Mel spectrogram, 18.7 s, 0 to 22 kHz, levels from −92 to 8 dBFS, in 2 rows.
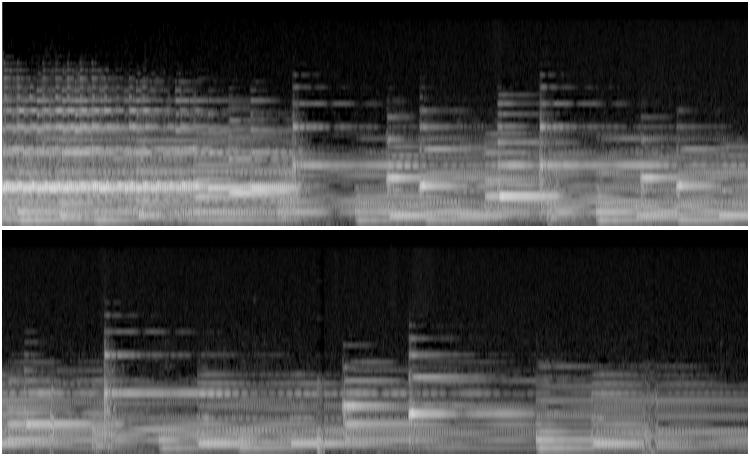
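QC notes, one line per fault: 9.93–9.97 s, 13.26–13.35 s and 17.33–17.51 s, lost LE Audio frames: each gap turns into a brief hissy, grainy smear where the sound's tonal detail dissolves. It lasts about 38 ms at 9.93 s and 90 ms at 13.26 s. The last event is broken, with losses scattered over 180 ms and the longest run around 50 ms. The LC3 decoder filled each gap by replaying the last good spectrum with randomised signs, which makes the smear, and faded it as the loss went on. The gap lengths fit 7.5 ms frames.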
